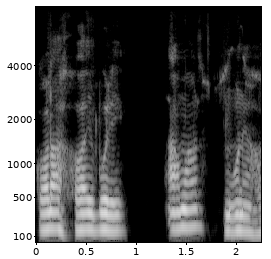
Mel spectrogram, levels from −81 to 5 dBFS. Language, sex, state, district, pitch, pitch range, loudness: Bengali, male, West Bengal, Dakshin Dinajpur, 155 Hz, 145-160 Hz, -17 LUFS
